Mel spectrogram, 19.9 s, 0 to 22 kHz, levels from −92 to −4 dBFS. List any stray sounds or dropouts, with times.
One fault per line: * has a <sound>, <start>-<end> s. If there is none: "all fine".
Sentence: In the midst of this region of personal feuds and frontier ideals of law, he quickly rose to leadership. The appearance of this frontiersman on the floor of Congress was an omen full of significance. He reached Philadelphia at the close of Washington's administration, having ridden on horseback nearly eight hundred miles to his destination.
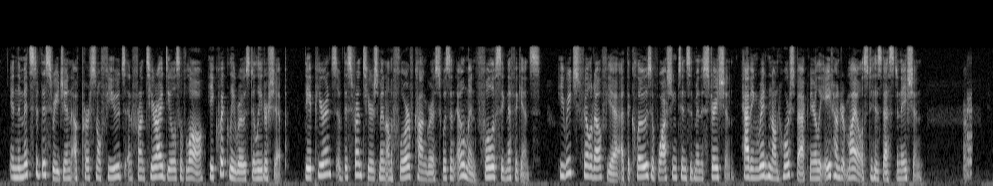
* has a laugh, 19.3-19.5 s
